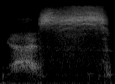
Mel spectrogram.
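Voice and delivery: breathy secret yes; whispering. Pretend. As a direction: whisper back in agreement. Whispered agreement to secret idea.

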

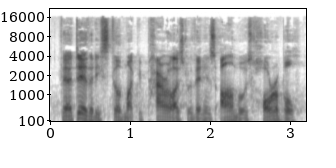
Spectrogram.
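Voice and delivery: usual speaking voice

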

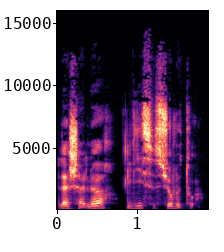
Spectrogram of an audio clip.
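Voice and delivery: slow, paced over three steps. Shown as a demonstration. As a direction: say it across three even steps. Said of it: "en trois pas".

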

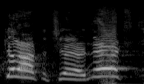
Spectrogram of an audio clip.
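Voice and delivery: high, laughing, gleeful orders; loving every haircut; gleeful barber. Retold or imitated. Iraqi barber enjoying himself, high gleeful calls of next. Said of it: "he goes".

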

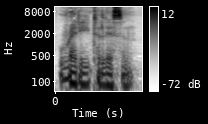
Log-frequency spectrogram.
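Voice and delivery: ordinary delivery

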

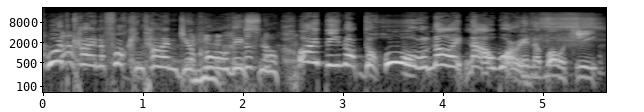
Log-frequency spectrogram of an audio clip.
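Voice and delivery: high, loud Irish scolding sliding into Jamaican; badly faked Irish, drifting towards Jamaican; attempted Irish accent. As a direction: rant in a wobbly mock-Irish accent. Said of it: "now it's going into the Jamaican".

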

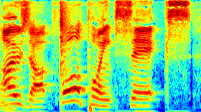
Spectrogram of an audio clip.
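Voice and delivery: high, very slow score reveal; slow drawn-out reveal. Acted. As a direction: stretch every word like a verdict. Repeating the score for effect.

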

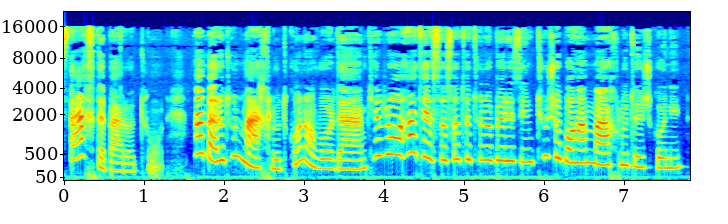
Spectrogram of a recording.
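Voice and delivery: put-on peddler's pitch; vendor voice. A narrator's reading. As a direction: explain the gadget like a street seller. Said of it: "با همون صدا".

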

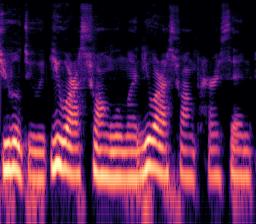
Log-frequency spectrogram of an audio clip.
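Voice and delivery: usual speaking voice

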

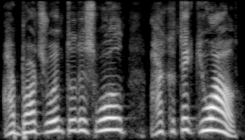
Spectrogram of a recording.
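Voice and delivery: high, loud mock threat; imitated aggressive yelling. Retelling how he was pushed and threatened, mock aggressive yell. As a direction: puff up and shout it like an outraged relative. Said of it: "Yeah, like this".

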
